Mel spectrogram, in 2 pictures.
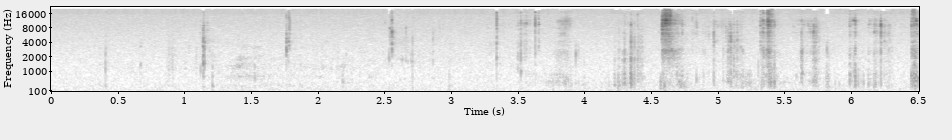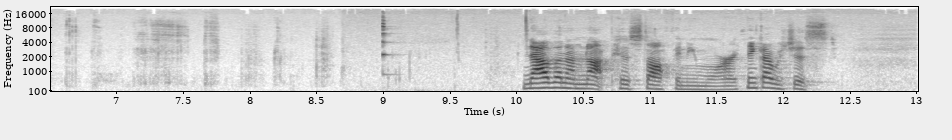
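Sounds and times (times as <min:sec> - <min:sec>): chewing crunchy cucumber: 0:00.6 - 0:08.8.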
